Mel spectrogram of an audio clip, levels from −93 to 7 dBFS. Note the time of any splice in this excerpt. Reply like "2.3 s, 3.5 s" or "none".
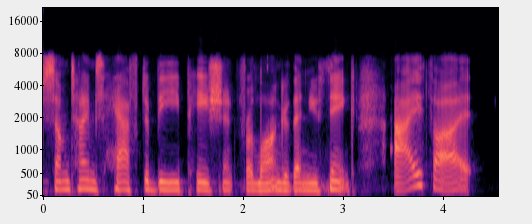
none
